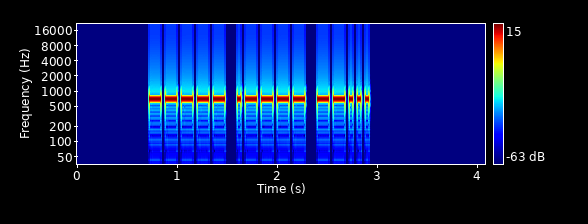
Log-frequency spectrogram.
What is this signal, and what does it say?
Morse code, heard as a keyed tone, about 29 wpm, 700 Hz. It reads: 017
